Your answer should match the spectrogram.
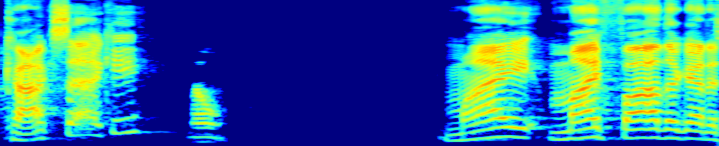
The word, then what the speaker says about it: Coxsackie: Coxsackie is correct. Is that right? Okay. Just like it sounds then.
